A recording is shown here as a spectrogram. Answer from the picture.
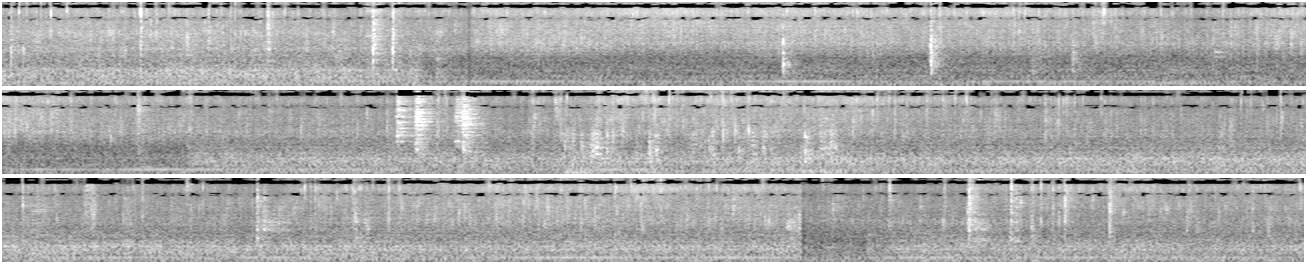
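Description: Squid sizzling as it fries in oil in a frying pan, with scattered sharp pops and crackles over a steady low hum.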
